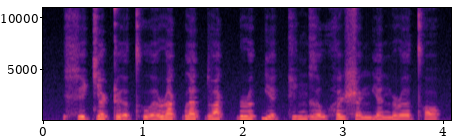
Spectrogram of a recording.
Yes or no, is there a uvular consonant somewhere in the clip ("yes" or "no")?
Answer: no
